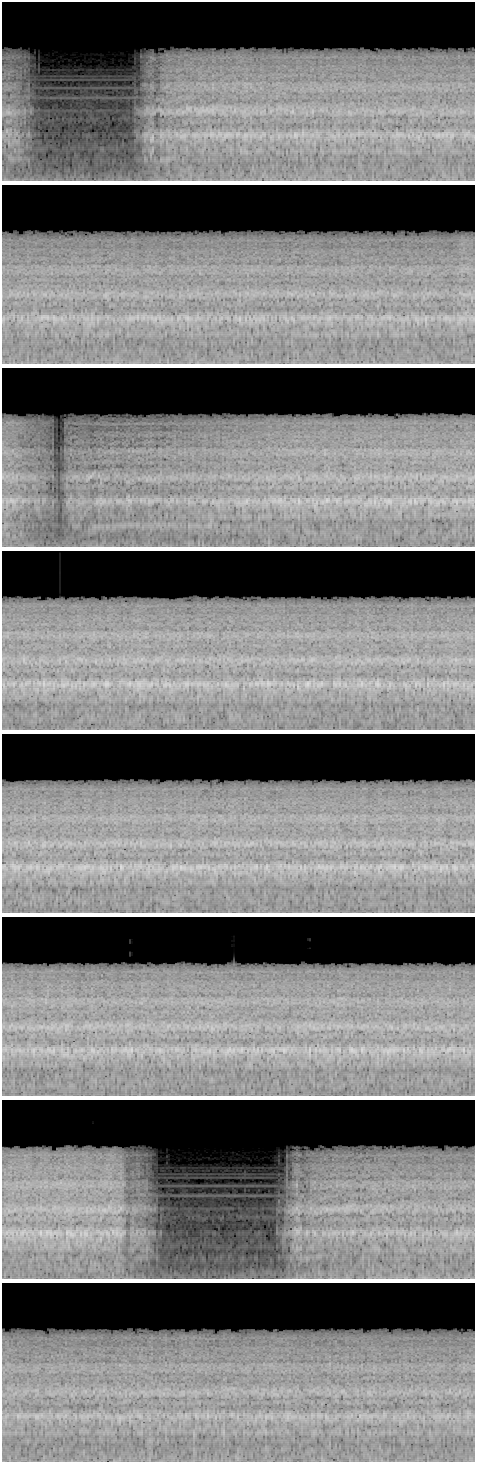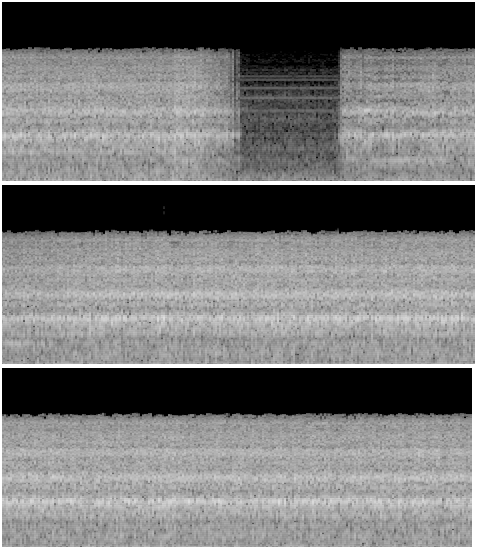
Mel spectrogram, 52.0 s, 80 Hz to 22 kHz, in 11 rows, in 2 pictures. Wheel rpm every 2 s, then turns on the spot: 50, 150, 160, 160, 130, 120, 160, 160, 160, 160, 160, 160, 160, 160, 140, 40, 160, 160, 160, 140, 30, 160, 160, 160, 160, 160.
0-2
